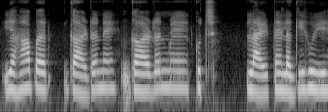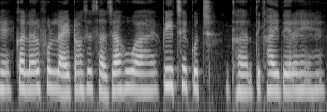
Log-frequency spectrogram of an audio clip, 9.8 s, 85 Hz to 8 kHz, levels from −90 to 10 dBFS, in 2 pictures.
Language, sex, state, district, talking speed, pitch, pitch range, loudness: Hindi, female, Bihar, Bhagalpur, 145 wpm, 215 Hz, 205-225 Hz, -16 LUFS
